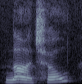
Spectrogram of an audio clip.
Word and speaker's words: начал: The second syllable is stressed in the infinitive, but in the past tense, on начал, it switches to the first syllable.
